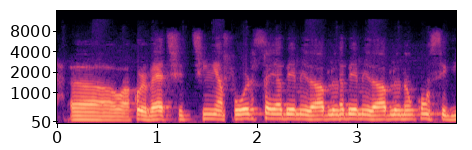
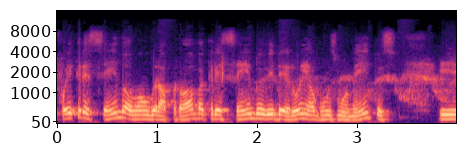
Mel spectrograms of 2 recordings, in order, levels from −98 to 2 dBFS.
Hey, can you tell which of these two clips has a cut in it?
first; 2 cuts; at 1.7 s, 2.8 s

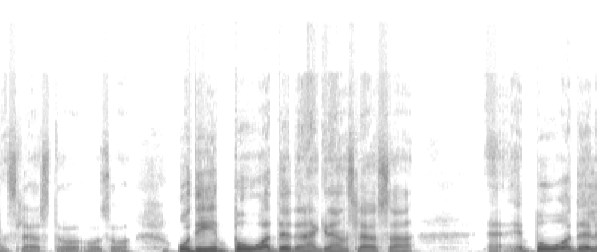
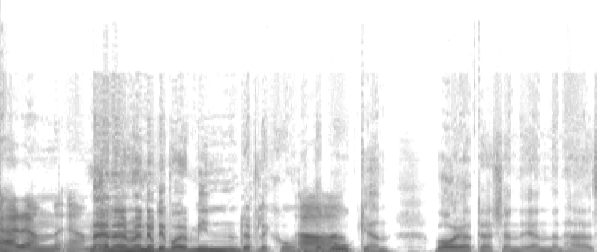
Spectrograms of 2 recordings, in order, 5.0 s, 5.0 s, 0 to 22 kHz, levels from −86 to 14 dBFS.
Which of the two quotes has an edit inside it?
second; 1 cut; at 1.3 s

